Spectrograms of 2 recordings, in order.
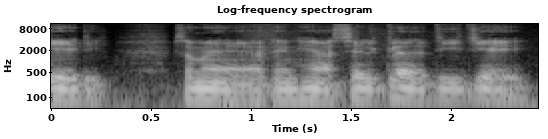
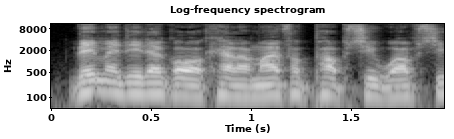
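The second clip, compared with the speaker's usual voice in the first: shouting; 4 semitones higher, 8 dB louder than usual. Acted. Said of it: "råbte hun".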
